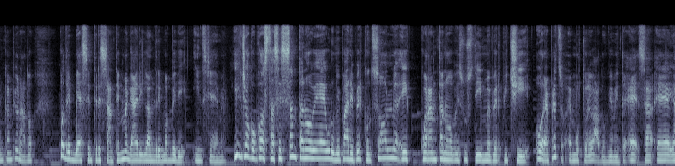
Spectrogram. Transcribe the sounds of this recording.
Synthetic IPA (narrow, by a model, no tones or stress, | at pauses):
uŋkampjonaːt̪̬o | pot̪ɾɛbːeɛsːeɾint̪eɾesːa̰nt̪emːaɡaːɾiland̪ɾemːoavːed̪eɾinsjɛːmeild͡ʒɔːkokɔst̪asesːant̪anɔːveɛwɾomipaːɾeperkonsɔlekːwaɾant̪anɔːvesust̪imperpit͡ʃːioːɾailpɾɛt̪sːoʔɛmːolt̪oelevaːt̪oːvːjament̪eʔɛsaɛ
